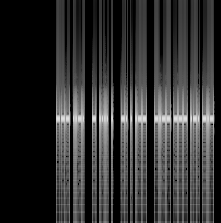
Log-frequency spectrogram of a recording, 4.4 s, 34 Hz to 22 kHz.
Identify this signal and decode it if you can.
Morse code, heard as a keyed tone, about 50 wpm, 700 Hz. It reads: OF THE NEW YORK
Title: Sets of 4 Words 50wpm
